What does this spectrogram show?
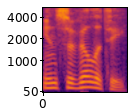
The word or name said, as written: incivility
